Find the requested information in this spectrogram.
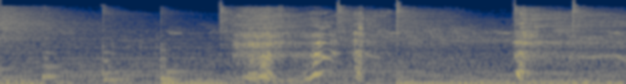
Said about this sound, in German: Hört ihr das? Sie hat Husten. Ist ja kaum zu überhören.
